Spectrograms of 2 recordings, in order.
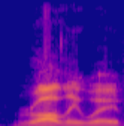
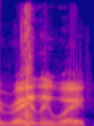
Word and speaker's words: Rayleigh: One is a Rayleigh wave, or Raleigh wave. To be honest, not sure which way to pronounce that, but it looks to me like Rayleigh. Okay, Rayleigh wave, so that's how I usually pronounce it.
